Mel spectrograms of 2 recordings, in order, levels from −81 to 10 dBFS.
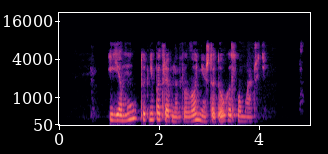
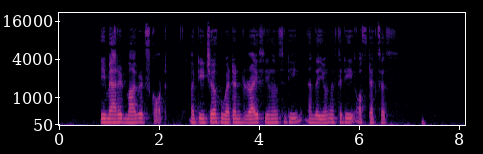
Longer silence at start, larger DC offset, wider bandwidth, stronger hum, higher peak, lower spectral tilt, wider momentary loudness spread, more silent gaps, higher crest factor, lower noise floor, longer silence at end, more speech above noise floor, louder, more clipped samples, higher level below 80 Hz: first, 1 s vs 0.05 s; neither; second, 8 kHz vs 16 kHz; neither; first, -2 dBFS vs -16 dBFS; second, -3.5 dB/octave vs -6 dB/octave; second, 9 LU vs 15 LU; neither; about the same, 18 dB vs 18 dB; first, -71 dBFS vs -67 dBFS; second, 0.2 s vs 0.8 s; first, 54 dB vs 34 dB; first, -17 LUFS vs -34 LUFS; neither; about the same, -64 dBFS vs -62 dBFS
